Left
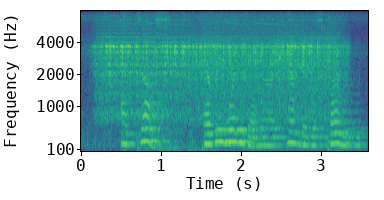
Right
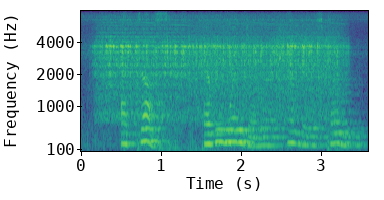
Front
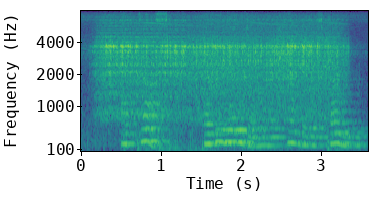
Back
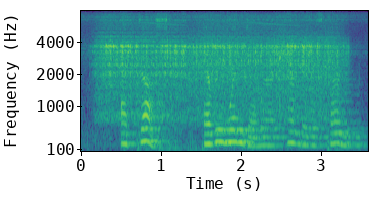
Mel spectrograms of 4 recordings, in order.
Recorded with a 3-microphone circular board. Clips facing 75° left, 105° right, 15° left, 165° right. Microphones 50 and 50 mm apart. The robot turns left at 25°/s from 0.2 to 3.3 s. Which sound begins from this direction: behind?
A woman speaking, at 0.5 s.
